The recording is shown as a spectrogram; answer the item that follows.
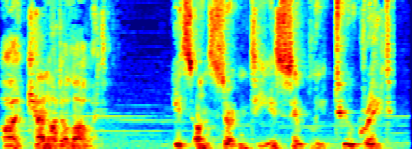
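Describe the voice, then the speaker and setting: A man's voice: mid-range voice, moderate pace, close to an everyday voice. An actor playing a cold, calculating male observer figure in a video game cutscene, speaking formally and without feeling. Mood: detached. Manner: formal, detached, clinical. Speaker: game character. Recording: echoey, with game music behind.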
